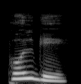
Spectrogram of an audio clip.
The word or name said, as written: ಪೊಲ್ಗೆ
